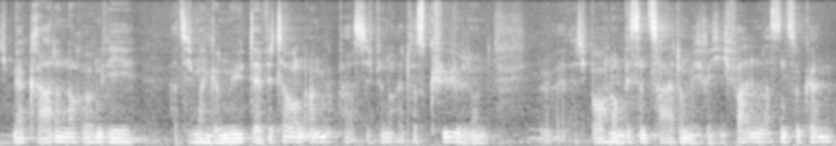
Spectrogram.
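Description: Amid noticeable background noise and audible room echo, a man with a very deep, low pitch talks at a very fast pace in monotone, flat intonation. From Cologne, Germany. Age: 30s. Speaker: chimney sweep. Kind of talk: interview testimony.

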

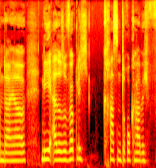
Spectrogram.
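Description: A woman in an ordinary speaking voice, at a moderate pace with fairly even intonation, on a very clean recording with a silent background. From Saxony-Anhalt, Germany (Staßfurt). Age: 20s. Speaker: singer-songwriter. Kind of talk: casual interview chat.

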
